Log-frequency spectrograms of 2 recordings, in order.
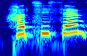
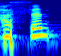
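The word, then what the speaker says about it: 八千: De toute façon, hachisen, c'est trop compliqué à dire, hein. Et donc, pour un japonais, il va simplifier en disant Hassen.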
